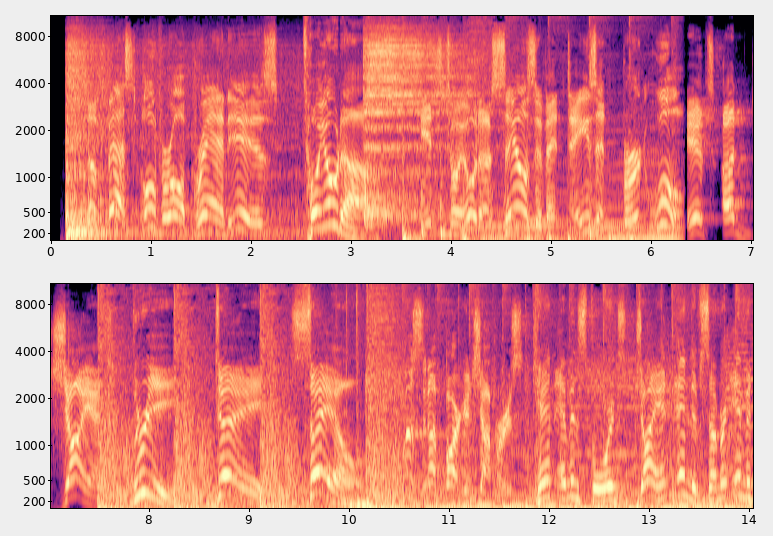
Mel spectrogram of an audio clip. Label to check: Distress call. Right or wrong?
Wrong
